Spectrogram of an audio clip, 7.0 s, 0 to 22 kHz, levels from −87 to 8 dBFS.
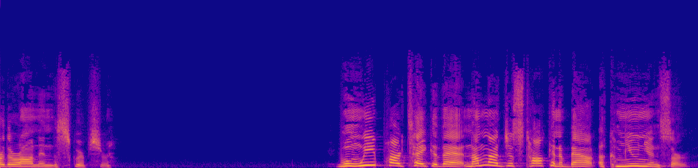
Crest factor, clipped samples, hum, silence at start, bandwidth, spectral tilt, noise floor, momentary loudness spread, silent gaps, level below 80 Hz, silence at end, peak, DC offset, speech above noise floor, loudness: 18 dB; under 0.1%; none; 0 s; 13.5 kHz; -3 dB/octave; -75 dBFS; 13 LU; none; -70 dBFS; 0.15 s; -2 dBFS; under 0.1%; 57 dB; -18 LUFS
